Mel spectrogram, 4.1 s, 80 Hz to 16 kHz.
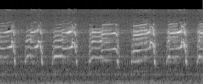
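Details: On 11 August 2014, two large fledged white-tailed eagle young back at the nest scream for food as adult females land with small prey: shrill, harmonic, slightly down-slurred squeals, about six in four seconds, with wingbeats over a faint rumble.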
